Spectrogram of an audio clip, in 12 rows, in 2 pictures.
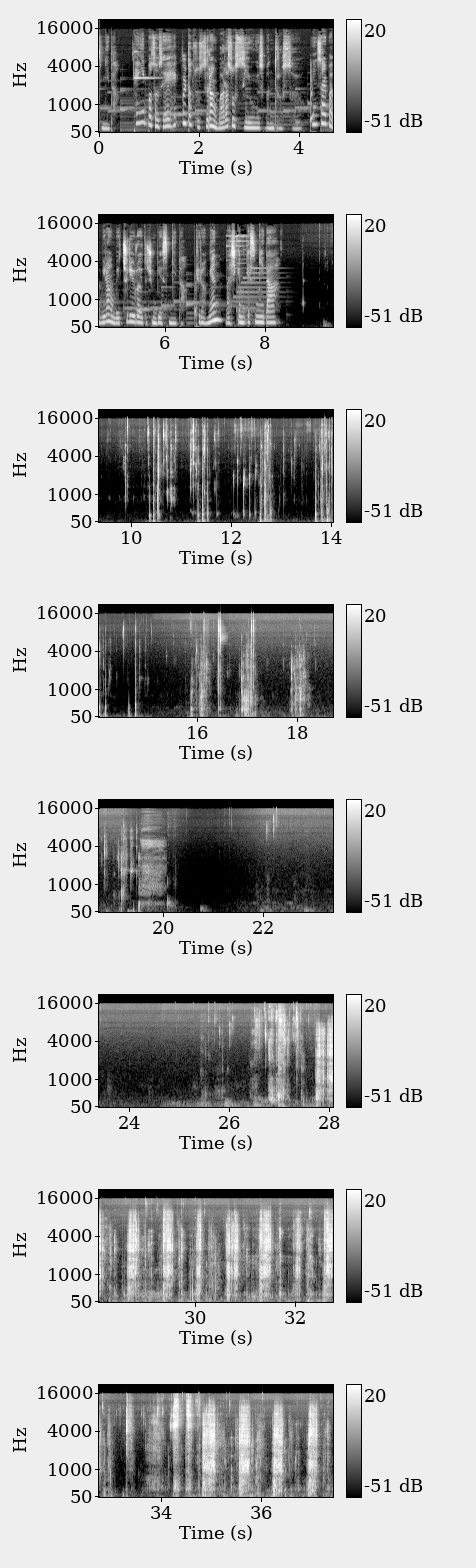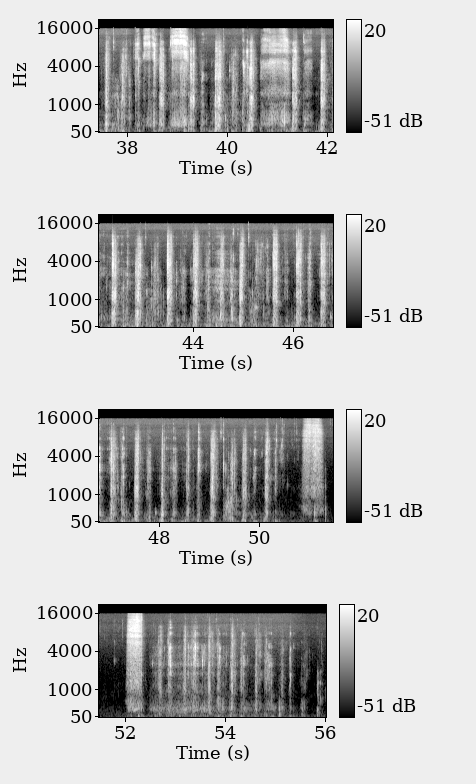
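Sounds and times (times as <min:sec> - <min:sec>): wet chewing: 0:09.0 - 0:15.1, 0:25.6 - 0:51.4, 0:52.5 - 0:56.0
slurping food strands: 0:26.5 - 0:51.4.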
